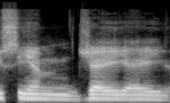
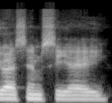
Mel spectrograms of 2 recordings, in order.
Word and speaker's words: USMCA: Donald Trump in his first term made a big deal out of the UCMJA, I always say it wrong, the USMCA trade agreement that was supposed to replace or supersede NAFTA, however you want to frame that.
